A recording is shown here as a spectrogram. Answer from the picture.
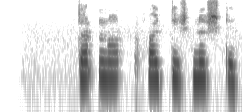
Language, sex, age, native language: Icelandic, male, 9, Icelandic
